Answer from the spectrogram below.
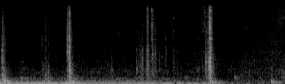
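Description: A car engine idles with a low, steady rumble while a few sharp clicks and jingles ring out, like keys and controls being handled as the vehicle parks and settles to a stop, in the dark and below freezing, about 200 yards from the lek.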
